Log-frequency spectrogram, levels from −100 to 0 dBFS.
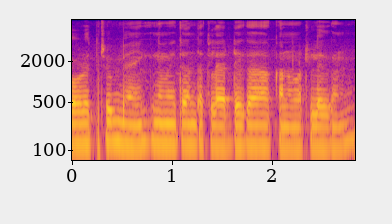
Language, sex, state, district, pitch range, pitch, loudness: Telugu, male, Andhra Pradesh, Krishna, 110-120 Hz, 115 Hz, -17 LUFS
